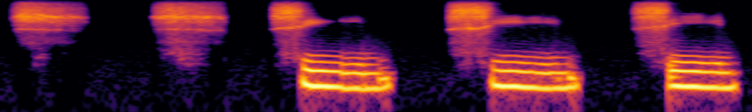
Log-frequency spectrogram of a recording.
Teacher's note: آپ کا when the middle part of the tongue touches the exact opposite heart palate. جب آپ کی زبان کا درمیانی حصہ اس کے ایگزیکٹلی اوپر سخت تالو کو لگے تو شین ادا ہوتا ہے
